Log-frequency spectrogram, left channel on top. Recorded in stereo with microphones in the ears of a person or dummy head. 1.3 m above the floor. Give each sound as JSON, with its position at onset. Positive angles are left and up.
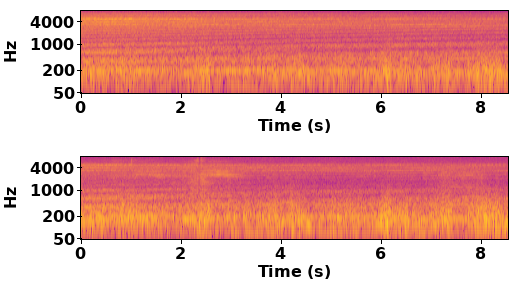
{"t": 0.0, "sound": "a drone", "side_deg": 65}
